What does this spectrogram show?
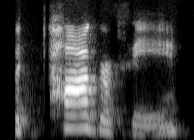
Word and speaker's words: photography: on the dough but the second word the stress is on the to so it becomes a clear t so photo photography you got the last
